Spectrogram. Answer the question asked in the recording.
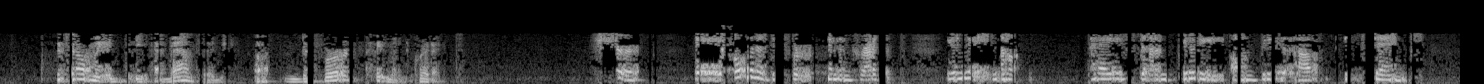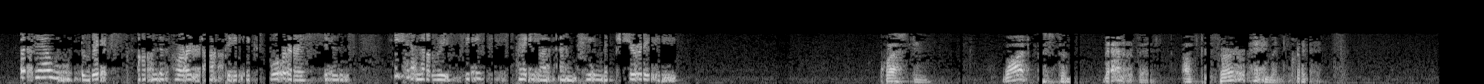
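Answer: No stamp duty on bill of exchange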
